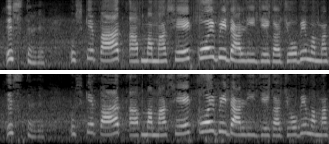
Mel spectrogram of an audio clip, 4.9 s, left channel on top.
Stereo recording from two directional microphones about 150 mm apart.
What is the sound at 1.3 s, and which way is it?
Speech, 45° left (ahead or behind).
